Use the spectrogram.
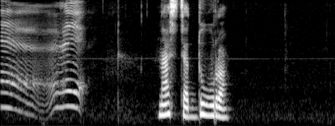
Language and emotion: Russian, angry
